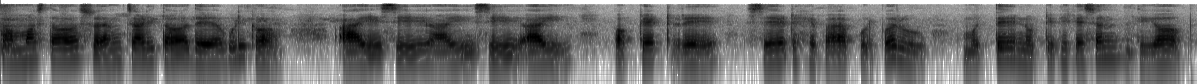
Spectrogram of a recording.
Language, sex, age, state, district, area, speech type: Odia, female, 30-45, Odisha, Kendujhar, urban, read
